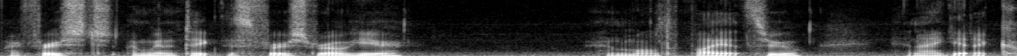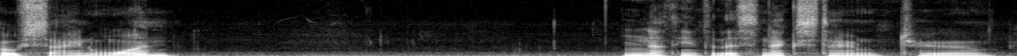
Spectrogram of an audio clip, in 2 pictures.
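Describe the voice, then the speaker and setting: A man's voice: on the low side, measured pace, creaky, long pauses, darkish tone, slight background noise. A man lecturing informally, explaining a worked example step by step and thinking aloud as he writes. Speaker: university lecturer.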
